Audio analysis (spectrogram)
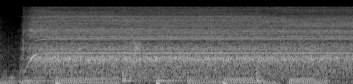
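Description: A Bosch GSB 180-Li cordless drill at speed one spins up abruptly and then holds a loud, steady whine as it bores a hole through PVC under light pressure.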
